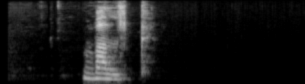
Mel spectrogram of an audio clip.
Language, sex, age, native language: Icelandic, female, 30-39, Icelandic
